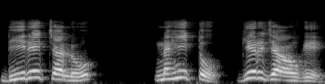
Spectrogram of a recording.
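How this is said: There is a short pause after चलो. The speaker calls it right. "यहां मैंने चलो के बाद में कुछ देर के लिए मतलब मैं रुका"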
